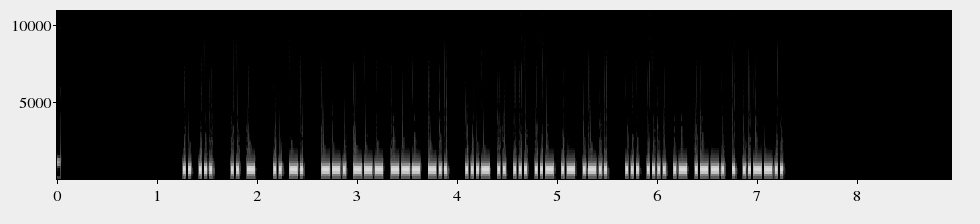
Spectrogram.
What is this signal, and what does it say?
Morse code, heard as a keyed tone, about 41 wpm, 700 Hz. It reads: IS IT IN GOOD VISUAL SHAPE?
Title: Sentences from Top 1000 Words - Review Part 6 - 45wpm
